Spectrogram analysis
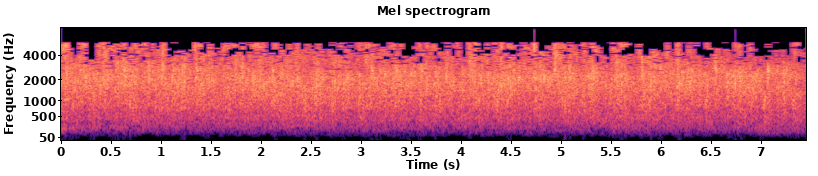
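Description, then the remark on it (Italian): Steady audience applause, a dense wash of many hands clapping at an even, loud level throughout, with no pauses and no voices standing out. “Le ringrazio anche perché se questa giornata è a titolo gratuito lo dobbiamo a loro perché l'hanno fatto proprio per amicizia, perché mi hanno detto i tuoi ospiti sono nostri ospiti, quindi io penso che meritino anche un applauso.”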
